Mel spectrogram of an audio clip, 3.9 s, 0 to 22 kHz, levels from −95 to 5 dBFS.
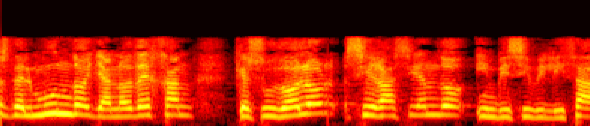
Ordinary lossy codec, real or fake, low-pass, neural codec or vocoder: MP3, 64 kbps; real; 7.2 kHz; none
